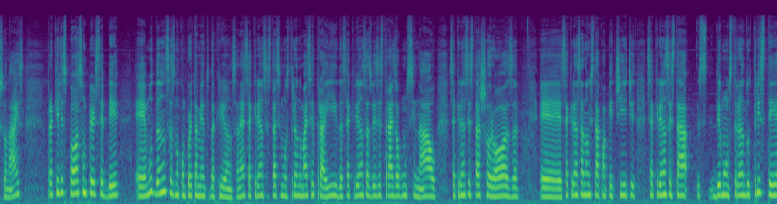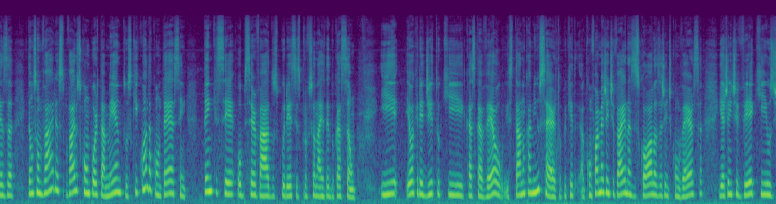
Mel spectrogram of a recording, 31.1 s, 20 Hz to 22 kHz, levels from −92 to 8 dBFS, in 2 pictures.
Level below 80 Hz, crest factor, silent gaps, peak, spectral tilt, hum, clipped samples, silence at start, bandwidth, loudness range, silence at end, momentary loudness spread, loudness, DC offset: -42 dBFS; 14 dB; none; 0 dBFS; -6 dB/octave; none; under 0.1%; 0 s; 14.5 kHz; 3 LU; 0 s; 8 LU; -15 LUFS; under 0.1%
